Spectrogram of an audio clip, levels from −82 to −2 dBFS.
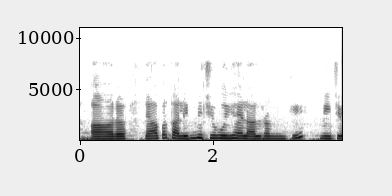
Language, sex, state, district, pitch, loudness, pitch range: Hindi, female, Bihar, Vaishali, 245 Hz, -14 LUFS, 230-265 Hz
